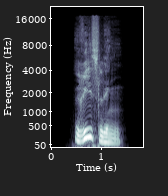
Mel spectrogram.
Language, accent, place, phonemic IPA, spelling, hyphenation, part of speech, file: German, Germany, Berlin, /ˈʁiːslɪŋ/, Riesling, Ries‧ling, noun, De-Riesling.ogg
- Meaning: 1. Riesling grape (a variety of grape grown especially in Germany and other relatively cool areas) 2. Riesling (a white wine made from Riesling grapes)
